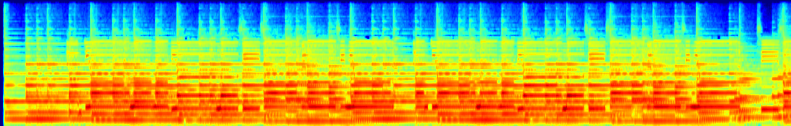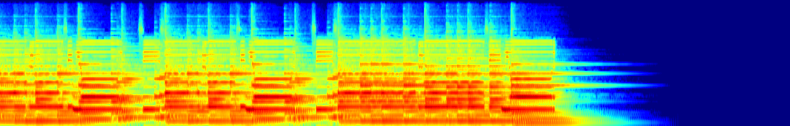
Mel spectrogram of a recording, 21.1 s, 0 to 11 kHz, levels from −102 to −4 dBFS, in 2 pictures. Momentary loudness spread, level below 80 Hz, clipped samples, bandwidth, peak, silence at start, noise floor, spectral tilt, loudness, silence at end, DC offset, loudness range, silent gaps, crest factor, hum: 4 LU; -44 dBFS; under 0.1%; 9.2 kHz; 0 dBFS; 0.05 s; -79 dBFS; -7.5 dB/octave; -14 LUFS; 2.8 s; 0.3%; 2 LU; none; 14 dB; none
